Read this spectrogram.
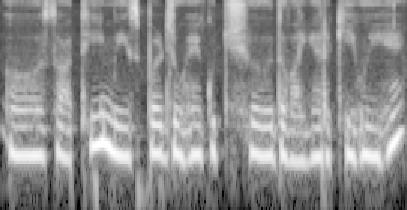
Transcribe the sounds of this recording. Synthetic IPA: saːt̪ʰimeːspəɽd͡ʒoːɦɛ̃kʊt͡ʃʰd̪ɐʋaːjãɾɐkʰːiɦʊiɦɛː

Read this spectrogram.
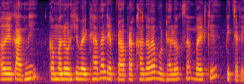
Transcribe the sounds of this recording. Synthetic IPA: əwekad̪mikəmːəloɽ̤kebəɪʈʰabalep̚ʈɔpɾəkʰːaɡɛbabuɖʱːaloksəbːəɪʈʰkepit͡ʃəɾd̪ḛ

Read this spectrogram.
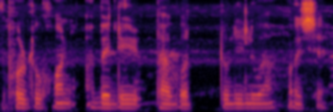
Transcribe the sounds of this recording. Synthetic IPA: pʰoɹtuxʰɔnabediɹbʱaɡɔtːulilʊwahojsɛ

